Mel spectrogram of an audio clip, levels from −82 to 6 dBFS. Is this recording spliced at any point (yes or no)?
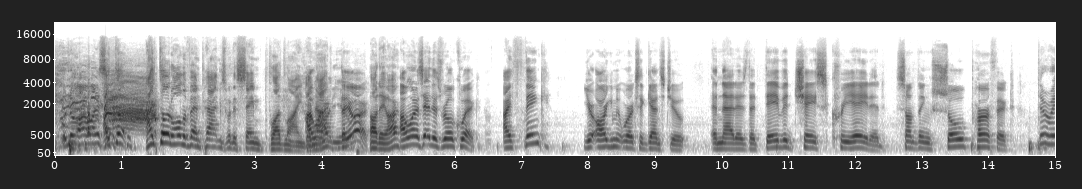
no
